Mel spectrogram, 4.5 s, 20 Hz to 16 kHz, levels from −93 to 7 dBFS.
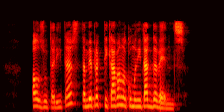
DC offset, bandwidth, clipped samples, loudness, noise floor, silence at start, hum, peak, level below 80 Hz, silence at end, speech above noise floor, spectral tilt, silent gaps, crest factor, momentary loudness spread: under 0.1%; 8.2 kHz; under 0.1%; -33 LUFS; under -90 dBFS; 0.65 s; none; -14 dBFS; -78 dBFS; 0.8 s; over 57 dB; -2.5 dB/octave; none; 22 dB; 8 LU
